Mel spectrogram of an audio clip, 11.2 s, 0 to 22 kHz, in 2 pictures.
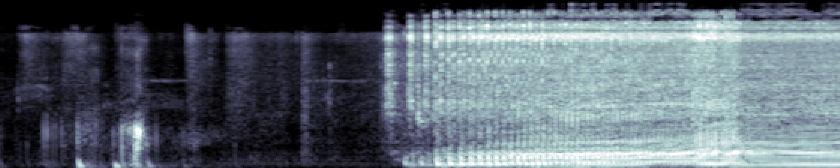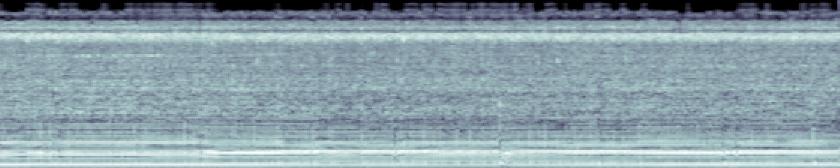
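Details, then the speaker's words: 2003 Honda XR50 single after a whole new carburetor system, on fuel reserve: catches after a few kicks, surges to a fast revving idle and hangs high; aftermarket throttle cable lacks enough adjustment and holds it open. "So we're having a few problems. This cable is not working. There's not enough adjustment in this cable. It's a junky Chinese cable."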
